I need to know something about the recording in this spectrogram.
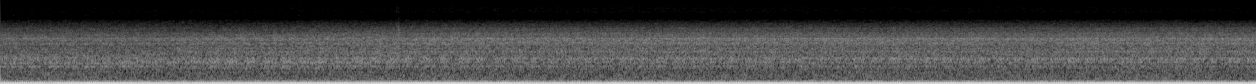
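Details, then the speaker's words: Ford 7.3L Powerstroke diesel 1-ton dump truck after valve cover gasket repair fixed the problem: steady even diesel clatter at warm idle, no stumble or miss, all cylinders pulling evenly; sounds much better, smoked briefly at first. "But truck sounds a lot better."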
